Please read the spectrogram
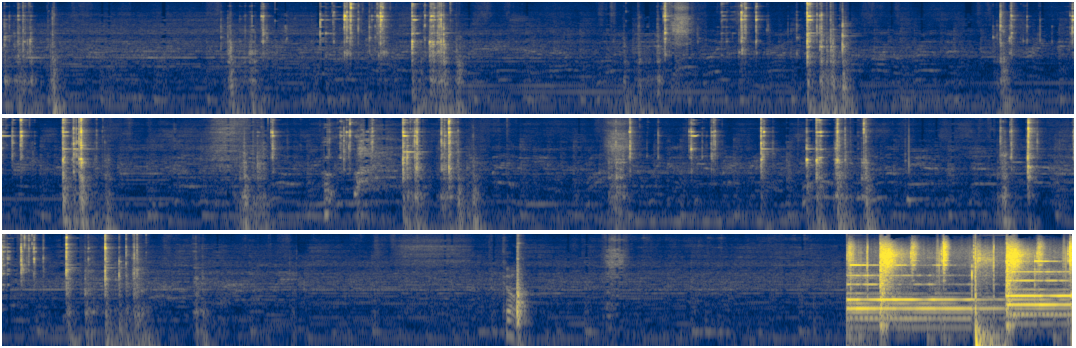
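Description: Irregular sharp metal clanks and knocks of hand tools, a pipe wrench and a steel bar, working a seized front wheel hub and its old bearing clamped in a steel bench vice. The knocks come every second or two and die away in the last few seconds.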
